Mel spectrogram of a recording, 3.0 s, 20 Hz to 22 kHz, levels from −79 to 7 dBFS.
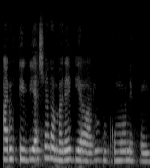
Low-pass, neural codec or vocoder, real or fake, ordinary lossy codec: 19.8 kHz; codec, 44.1 kHz, 2.6 kbps, DAC; fake; none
